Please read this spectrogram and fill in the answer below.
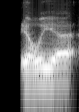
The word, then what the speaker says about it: Ilija: First one that picked up the phone was a gentleman named Ilija Mušković, and his name is spelled I-L-I-J-A, which ironically looks a little bit like Elijah, but it is Ilija.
